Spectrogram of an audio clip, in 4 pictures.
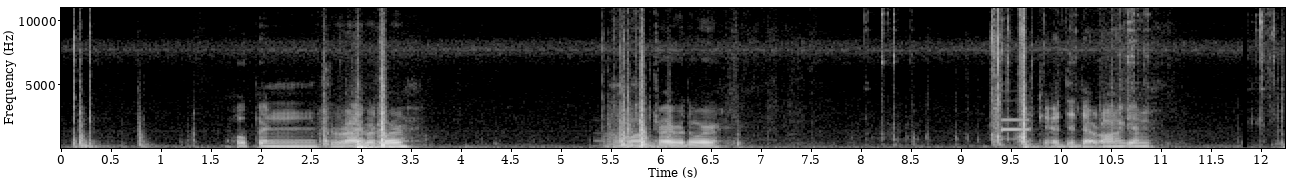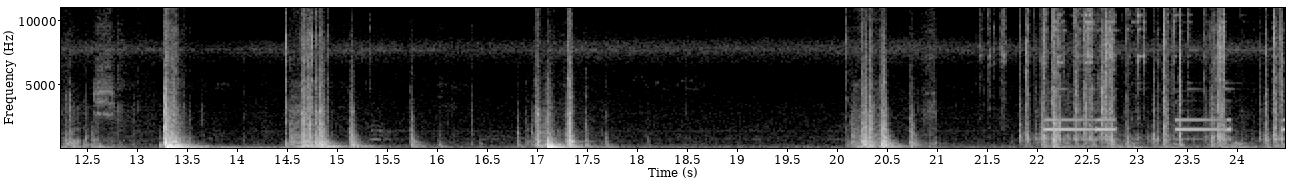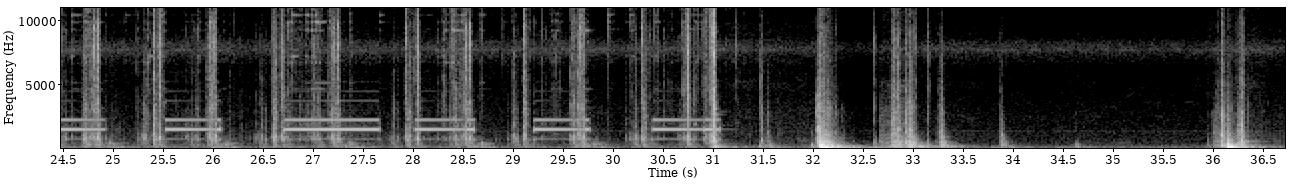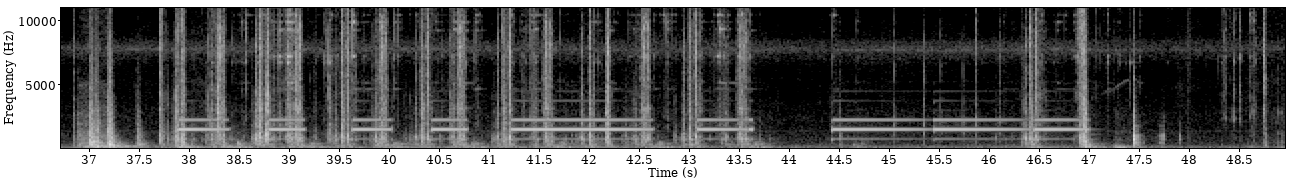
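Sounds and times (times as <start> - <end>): car doors thudding shut: 2.9 - 3.4, 13.2 - 15.9, 16.9 - 17.7, 32.0 - 34.0, 36.0 - 43.8
keys jangling: 9.3 - 11.0, 21.4 - 31.4, 37.7 - 43.7, 44.6 - 48.9
car warning chime beeping: 9.4 - 9.8, 22.1 - 31.2, 37.8 - 43.7, 44.4 - 47.2.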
